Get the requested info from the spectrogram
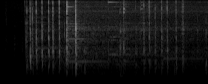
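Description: Music box mechanism clicking rapidly as its spring is wound by ratchet. The clicks are loudest in the first half second and then go on more faintly.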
